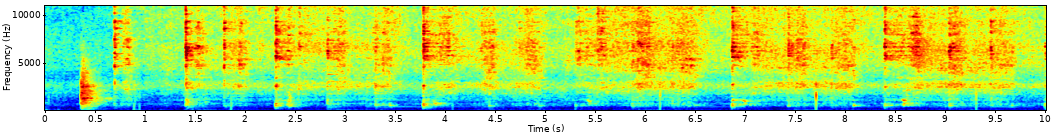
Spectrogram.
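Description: A spatula stirring and scraping spiced potato pieces around a kadai as they fry in oil: a steady sizzle with irregular scrapes and knocks against the pan, several a second. The spice mix is being fried dry before water goes in.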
